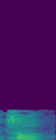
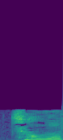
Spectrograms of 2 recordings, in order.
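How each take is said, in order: First: The syllable is said with a falling tone. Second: The syllable is said with a level tone. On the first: It means heavy or grave. "这个重戒的重是去声" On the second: It means again or repeated. "这是平声"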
